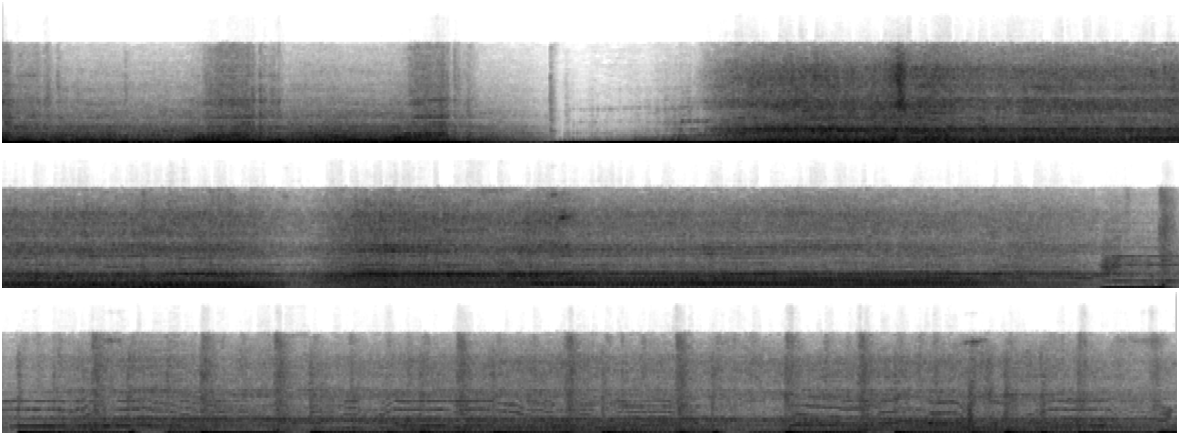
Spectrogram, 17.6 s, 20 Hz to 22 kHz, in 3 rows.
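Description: Audi TT 3.2 V6 Quattro with a 250-horsepower VR6-derived engine revving and accelerating through rising gears, loud and close, followed by a rough, pulsing engine note.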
